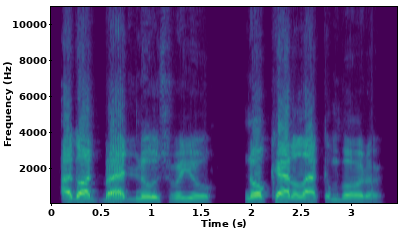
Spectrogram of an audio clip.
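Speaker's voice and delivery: put-on slow, measured Polish-accented English. Inspector breaking bad news to the owner, Polish accent. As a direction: imitate a Polish mechanic, slow and deliberate. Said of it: "he sounded Polish to me".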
